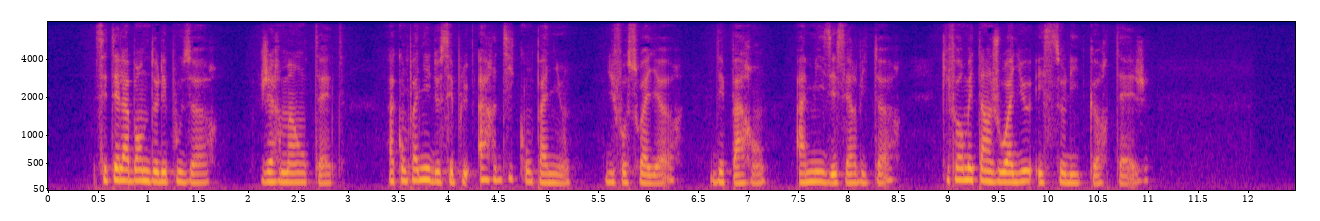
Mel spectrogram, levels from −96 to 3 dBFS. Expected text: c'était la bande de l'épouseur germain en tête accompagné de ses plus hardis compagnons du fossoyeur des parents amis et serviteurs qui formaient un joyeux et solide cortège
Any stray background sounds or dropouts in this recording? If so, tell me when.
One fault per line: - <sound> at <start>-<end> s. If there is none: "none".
none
